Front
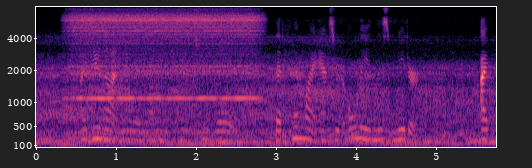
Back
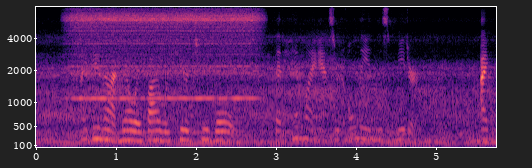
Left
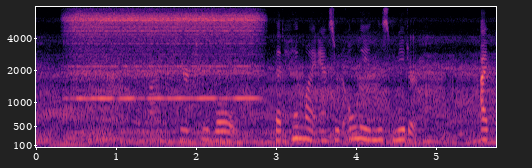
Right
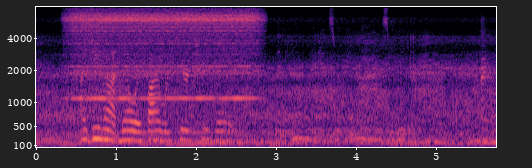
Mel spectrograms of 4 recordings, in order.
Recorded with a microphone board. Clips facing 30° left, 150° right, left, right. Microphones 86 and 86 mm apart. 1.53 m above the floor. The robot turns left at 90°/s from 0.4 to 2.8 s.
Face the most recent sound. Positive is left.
turn(degrees=110)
